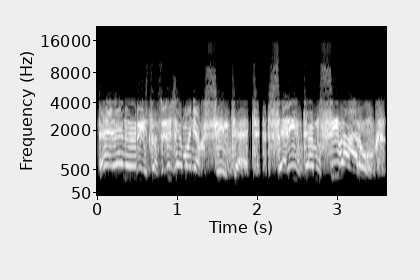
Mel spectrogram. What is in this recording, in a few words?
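tank damaged, mood med, Hungarian; speech; War Thunder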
